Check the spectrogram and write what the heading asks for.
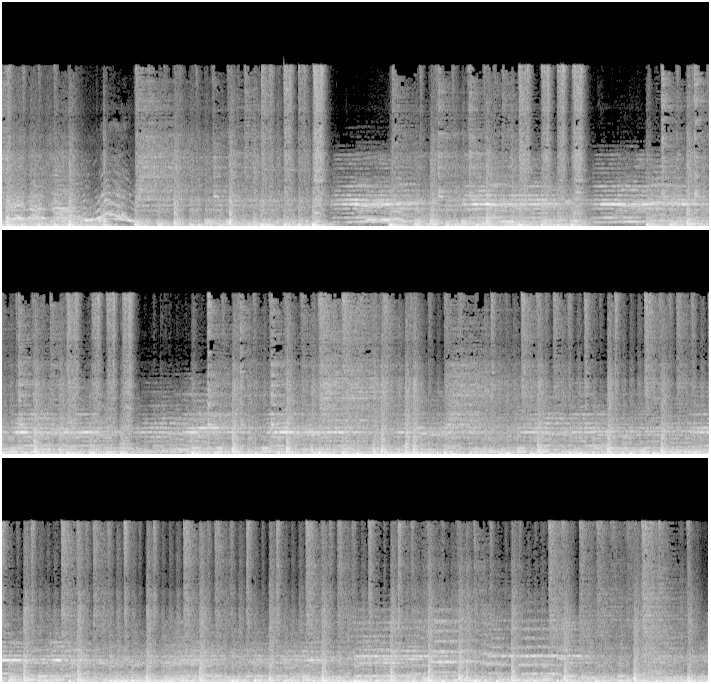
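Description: Live band playing an instrumental passage on drum kit, guitar and fiddle. The band drops out briefly twice, about five and nine seconds in.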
